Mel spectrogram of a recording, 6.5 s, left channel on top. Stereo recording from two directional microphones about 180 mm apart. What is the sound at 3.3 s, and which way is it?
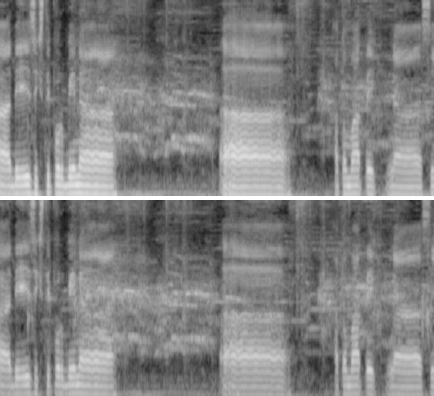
Speech, 35° left (ahead or behind).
